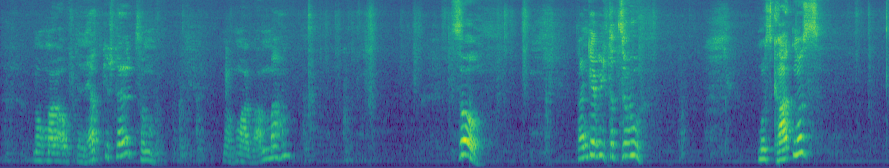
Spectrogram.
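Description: An older man speaks calmly close by.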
